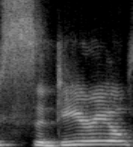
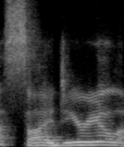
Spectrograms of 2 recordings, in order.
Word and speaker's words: sidereal: astrological planner yes you suderial sidereal enthusiasts i will say it correctly now sidereal i'll say it without the australian accent sidereal enthusiasts we get our own planner in 2023.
